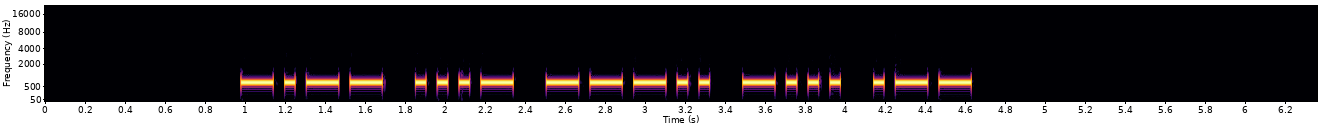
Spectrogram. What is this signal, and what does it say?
Morse code, heard as a keyed tone, about 22 wpm, 700 Hz. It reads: YV8BW
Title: DXCC-100 Call Signs - 5 Characters - Repeated 2x - 22wpm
